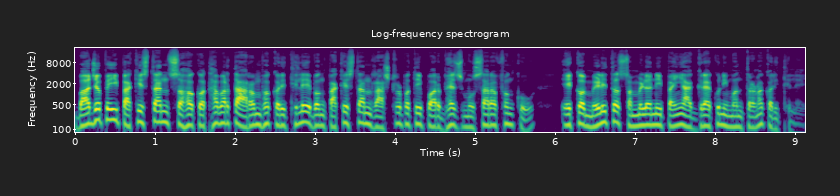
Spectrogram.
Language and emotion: Odia, neutral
